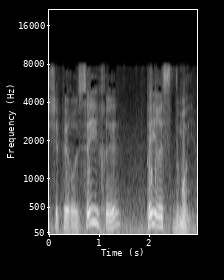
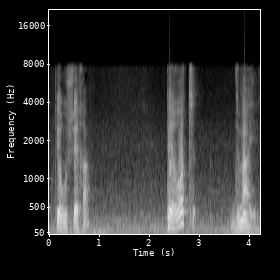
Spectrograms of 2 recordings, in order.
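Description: First: Sh and t sounds become s sounds. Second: Sh and t sounds are kept distinct. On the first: "במבטא הליטאי, השין, הליטאים אומרים אותו סין" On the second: "הוא התכוון להגיד"

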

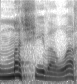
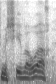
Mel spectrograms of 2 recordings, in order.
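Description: First: The first word is pronounced mashiv. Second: The first word is pronounced meshiv. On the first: The wind is made to blow. The speaker calls it right. "אז אומרים משיב הרוח, יש דקש במקום מנשיב הרוח" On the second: The wind is brought back. The speaker calls it wrong. "שמעתי פעם מישהו ככה אומר בקול רם... לחלוטין לא נכון"

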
